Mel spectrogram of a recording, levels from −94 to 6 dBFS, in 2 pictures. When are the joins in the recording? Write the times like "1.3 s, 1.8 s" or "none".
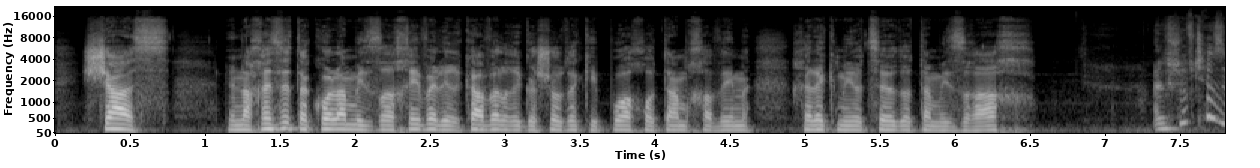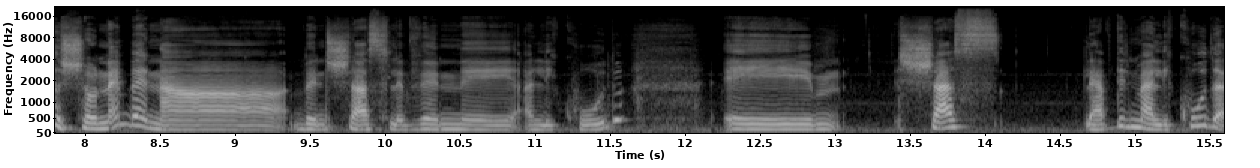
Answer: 14.6 s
